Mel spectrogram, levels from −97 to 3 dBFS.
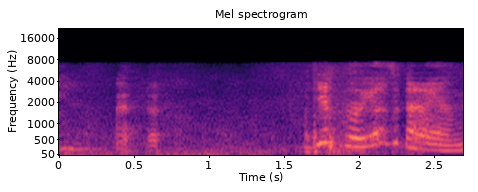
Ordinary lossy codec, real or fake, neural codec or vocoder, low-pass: none; fake; codec, 44.1 kHz, 2.6 kbps, DAC; 7.2 kHz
